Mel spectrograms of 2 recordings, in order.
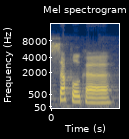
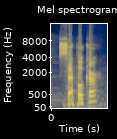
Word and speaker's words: Sepulchre: Sepulchre? Sepulchre, okay. Sepulchre. yeah, it's different emphasis, isn't it?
